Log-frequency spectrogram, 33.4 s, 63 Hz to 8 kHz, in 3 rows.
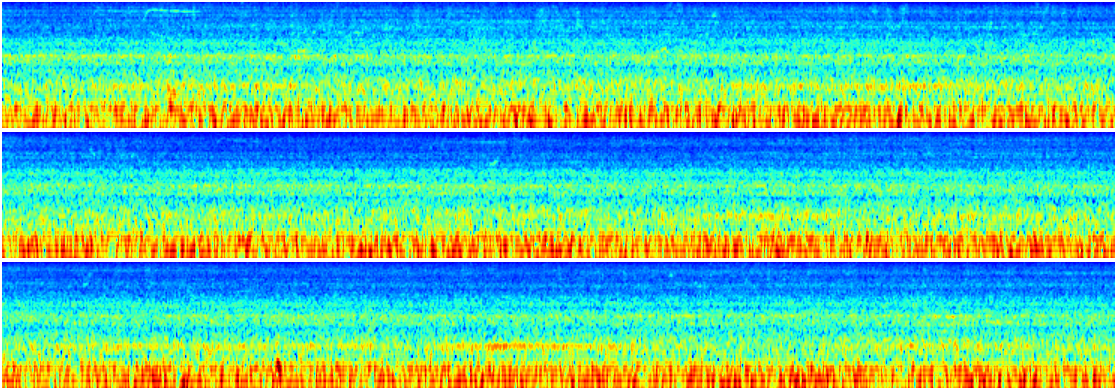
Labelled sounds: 1.1	1.5	killer whale, southern resident, 5.46 to 5.53 kHz
15.8	16.2	killer whale, southern resident, 5.2 to 5.3 kHz

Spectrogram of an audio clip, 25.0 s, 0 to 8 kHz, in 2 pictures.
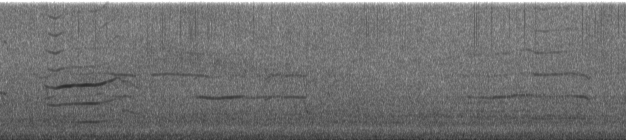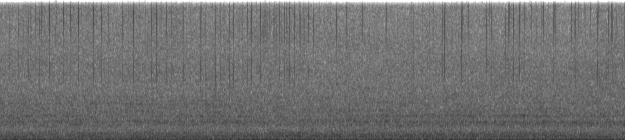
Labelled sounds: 0.9	2.4	killer whale, southern resident, 0.98 to 6.1 kHz
3.0	4.2	killer whale, southern resident, 3.6 to 3.8 kHz
9.5	10.7	killer whale, southern resident, 2.4 to 2.6 kHz
11.2	11.5	killer whale, southern resident, 3.7 to 3.8 kHz

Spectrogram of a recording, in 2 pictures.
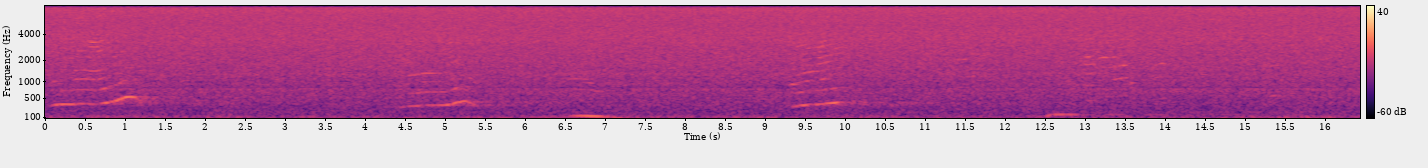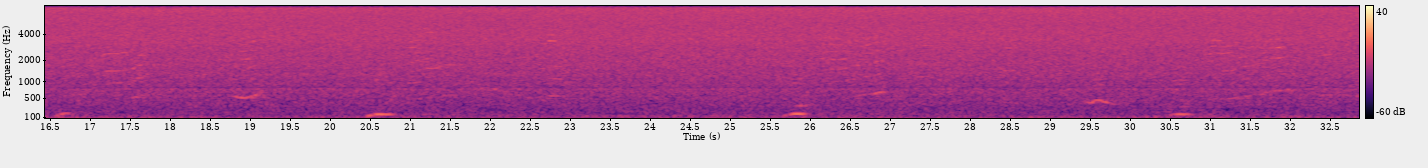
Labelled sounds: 0.4	1.0	humpback whale, 0.80 to 1.6 kHz
4.5	4.9	humpback whale, 1.2 to 1.5 kHz
13.3	13.6	humpback whale, 1.6 to 1.8 kHz
31.1	31.3	humpback whale, 2.4 to 2.5 kHz

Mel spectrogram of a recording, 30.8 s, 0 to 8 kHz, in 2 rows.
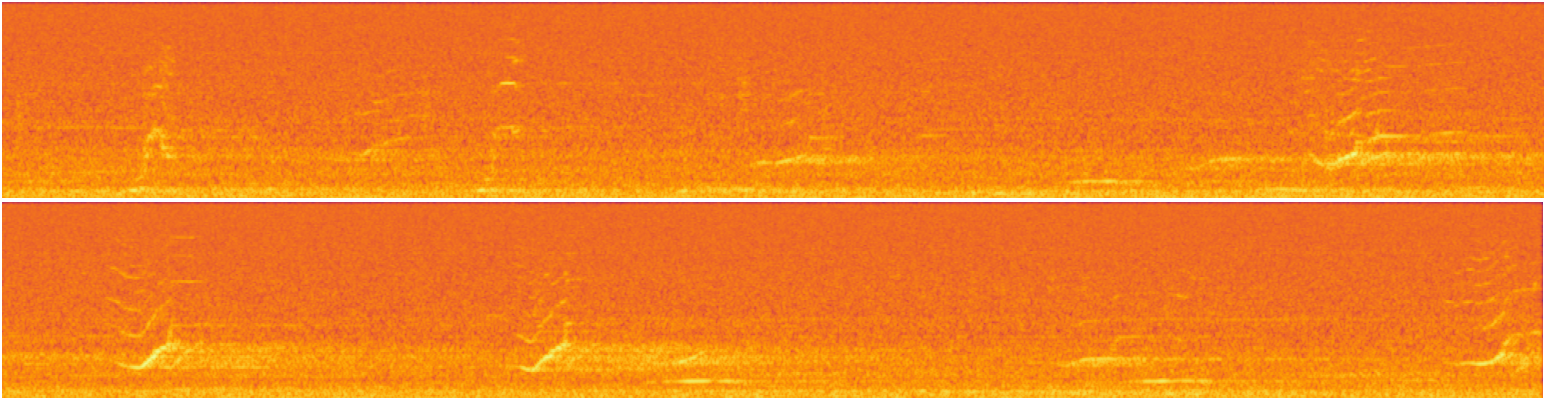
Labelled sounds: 1.4	1.8	humpback whale, 0.80 to 1.1 kHz
3.5	4.0	humpback whale, 0.80 to 1.4 kHz
4.9	5.3	humpback whale, 0.93 to 2.3 kHz
7.8	8.1	humpback whale, 1.6 to 2.0 kHz
13.4	14.1	humpback whale, 0.80 to 2.9 kHz
16.5	17.5	humpback whale, 0.80 to 4.6 kHz
20.6	21.2	humpback whale, 0.80 to 1.4 kHz
26.5	26.8	humpback whale, 0.80 to 0.99 kHz
30.1	30.8	humpback whale, 1.0 to 3.4 kHz

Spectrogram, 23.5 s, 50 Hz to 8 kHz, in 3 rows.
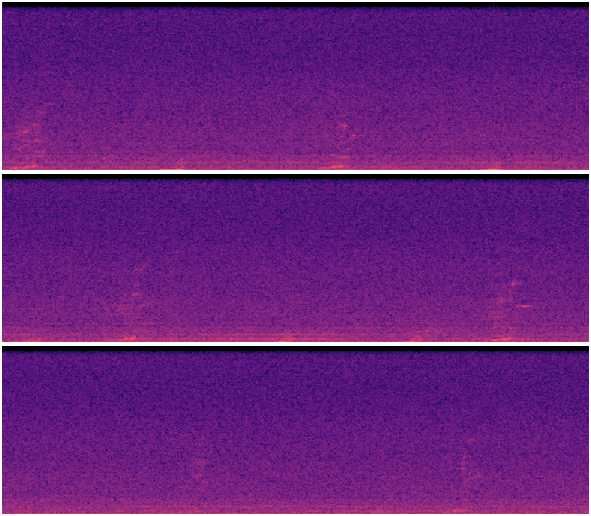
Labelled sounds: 14.7	14.9	humpback whale, 1.7 to 1.8 kHz

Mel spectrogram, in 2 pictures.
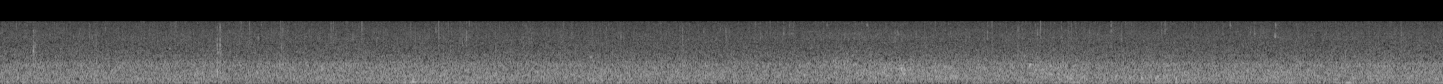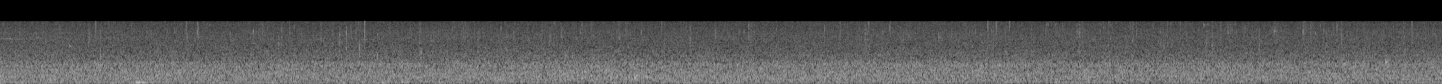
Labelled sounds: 14.4	14.7	Pacific white-sided dolphin, 3.2 to 3.3 kHz

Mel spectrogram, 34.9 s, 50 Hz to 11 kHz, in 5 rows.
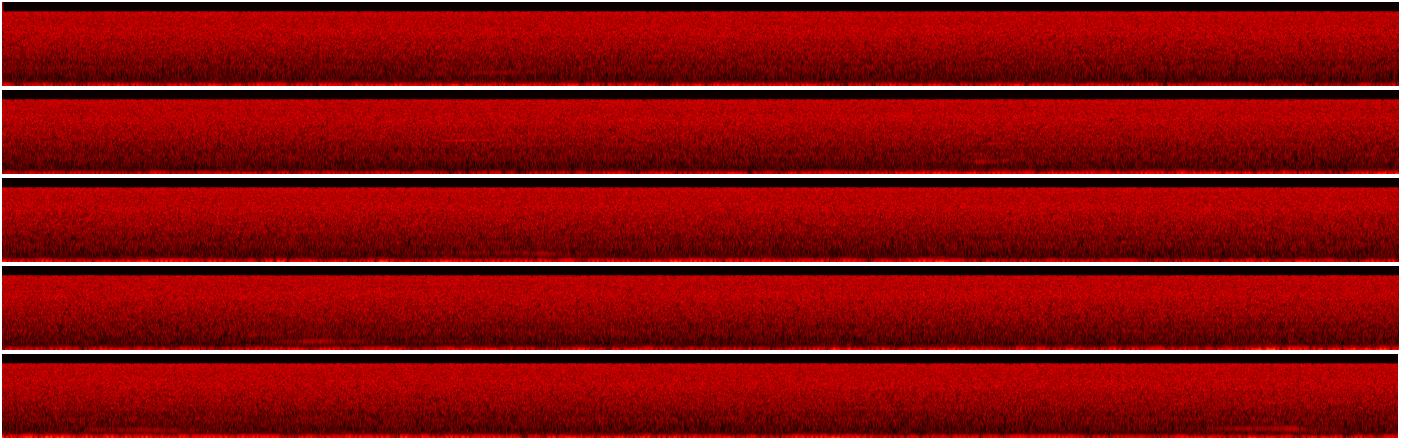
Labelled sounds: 9.2	9.5	humpback whale, 1.5 to 1.6 kHz

